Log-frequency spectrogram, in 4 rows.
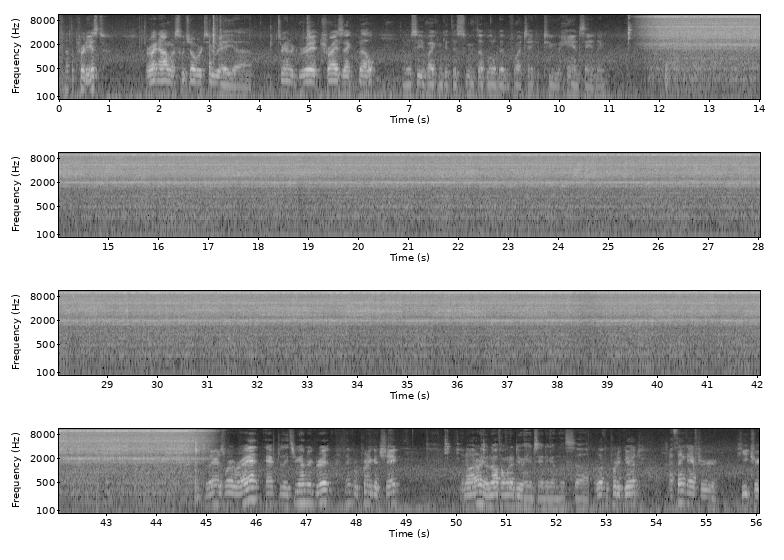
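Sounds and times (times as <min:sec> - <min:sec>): belt grinder grinding steel blade: 0:11.4 - 0:45.3.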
